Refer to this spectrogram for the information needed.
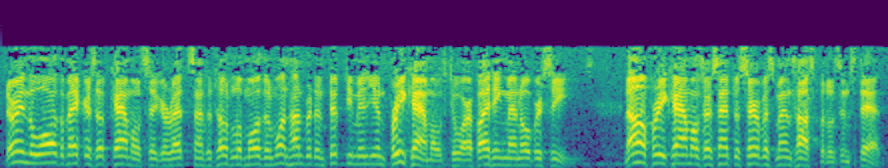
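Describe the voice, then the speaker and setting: A man's voice: high-pitched, fast, bright, forceful tone, slight background noise. A man reading scripted announcements in the formal style of a 1940s radio announcer. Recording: dull old radio broadcast recording.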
